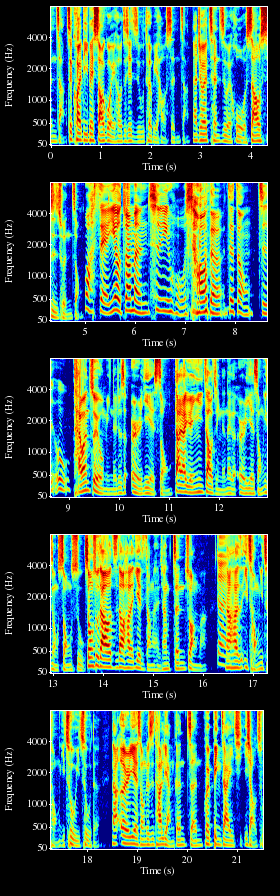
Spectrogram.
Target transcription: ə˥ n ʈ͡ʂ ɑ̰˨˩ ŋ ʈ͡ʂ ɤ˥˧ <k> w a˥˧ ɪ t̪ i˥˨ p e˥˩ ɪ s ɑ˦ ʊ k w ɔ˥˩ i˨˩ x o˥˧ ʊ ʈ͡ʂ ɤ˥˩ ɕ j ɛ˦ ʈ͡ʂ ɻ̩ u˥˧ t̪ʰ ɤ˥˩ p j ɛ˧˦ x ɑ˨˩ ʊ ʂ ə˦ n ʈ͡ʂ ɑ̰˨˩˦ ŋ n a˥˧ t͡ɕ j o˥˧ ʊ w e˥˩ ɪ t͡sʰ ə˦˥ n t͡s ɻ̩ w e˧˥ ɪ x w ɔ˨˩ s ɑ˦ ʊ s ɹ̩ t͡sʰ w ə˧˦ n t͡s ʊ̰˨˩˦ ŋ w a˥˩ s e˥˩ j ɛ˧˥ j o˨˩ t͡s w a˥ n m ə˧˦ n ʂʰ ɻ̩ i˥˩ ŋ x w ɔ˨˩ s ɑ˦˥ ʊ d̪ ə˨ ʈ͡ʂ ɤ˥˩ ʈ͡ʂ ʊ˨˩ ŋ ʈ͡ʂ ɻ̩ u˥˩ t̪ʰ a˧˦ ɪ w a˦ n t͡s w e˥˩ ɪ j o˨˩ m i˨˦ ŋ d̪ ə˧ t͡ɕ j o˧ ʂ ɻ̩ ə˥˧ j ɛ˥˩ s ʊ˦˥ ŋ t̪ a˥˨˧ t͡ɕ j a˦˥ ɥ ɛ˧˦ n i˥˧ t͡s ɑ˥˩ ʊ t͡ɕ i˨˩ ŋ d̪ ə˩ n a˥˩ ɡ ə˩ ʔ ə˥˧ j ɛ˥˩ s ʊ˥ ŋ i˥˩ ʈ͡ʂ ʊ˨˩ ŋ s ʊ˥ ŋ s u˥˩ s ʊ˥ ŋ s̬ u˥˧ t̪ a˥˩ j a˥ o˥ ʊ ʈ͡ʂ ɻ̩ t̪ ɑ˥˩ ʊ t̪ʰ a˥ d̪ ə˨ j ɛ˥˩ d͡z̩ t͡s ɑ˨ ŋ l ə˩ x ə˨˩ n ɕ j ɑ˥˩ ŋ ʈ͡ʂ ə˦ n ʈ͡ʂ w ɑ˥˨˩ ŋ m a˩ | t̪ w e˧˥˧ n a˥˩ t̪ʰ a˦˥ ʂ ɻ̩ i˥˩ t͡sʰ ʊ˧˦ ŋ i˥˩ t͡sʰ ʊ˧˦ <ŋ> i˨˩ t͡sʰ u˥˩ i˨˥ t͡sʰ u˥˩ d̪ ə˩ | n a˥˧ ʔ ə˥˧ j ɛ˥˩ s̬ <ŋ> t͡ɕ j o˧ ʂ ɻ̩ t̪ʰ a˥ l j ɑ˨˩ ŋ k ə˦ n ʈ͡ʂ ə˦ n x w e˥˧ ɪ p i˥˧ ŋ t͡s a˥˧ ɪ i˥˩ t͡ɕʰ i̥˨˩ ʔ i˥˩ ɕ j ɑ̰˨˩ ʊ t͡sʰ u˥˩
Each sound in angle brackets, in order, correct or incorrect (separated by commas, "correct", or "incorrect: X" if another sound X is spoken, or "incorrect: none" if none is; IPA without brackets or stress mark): incorrect: kʰ, correct, correct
